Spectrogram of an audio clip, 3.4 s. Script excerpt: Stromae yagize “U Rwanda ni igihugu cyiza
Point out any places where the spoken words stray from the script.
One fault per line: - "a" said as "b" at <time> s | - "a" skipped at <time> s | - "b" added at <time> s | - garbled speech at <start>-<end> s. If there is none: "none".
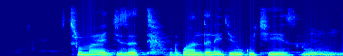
- "ati" added at 1.4 s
